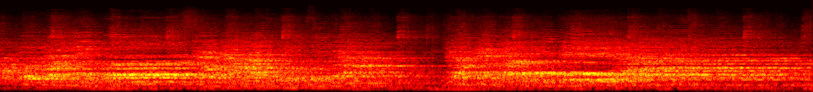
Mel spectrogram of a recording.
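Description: Mixed choir of men's and women's voices singing held chords. One phrase ends about four seconds in and a new one begins, and the singing fades toward the end.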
